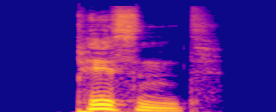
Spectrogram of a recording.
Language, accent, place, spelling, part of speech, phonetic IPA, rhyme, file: German, Germany, Berlin, pissend, verb, [ˈpɪsn̩t], -ɪsn̩t, De-pissend.ogg
- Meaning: present participle of pissen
